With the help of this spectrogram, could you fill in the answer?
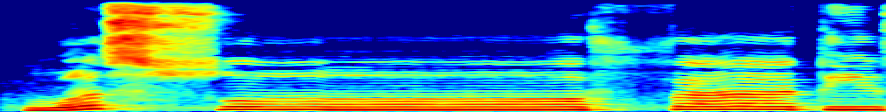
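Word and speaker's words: وَالصَّافَّاتِ: इस वर्ड को हम कुछ इस तरह पढ़ेंगे, वस्साफ़ाती। किस तरह पढ़ा? वस्साफ़ाती, सफ़ा। तो स्वाद को हमने यहाँ पर खींच कर पढ़ना होगा।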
